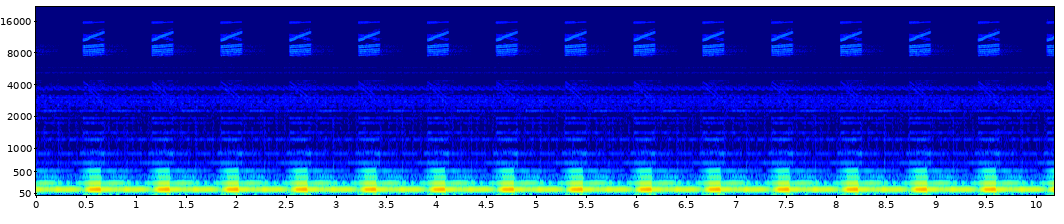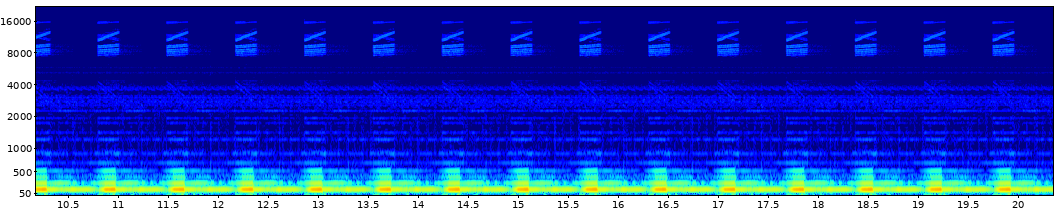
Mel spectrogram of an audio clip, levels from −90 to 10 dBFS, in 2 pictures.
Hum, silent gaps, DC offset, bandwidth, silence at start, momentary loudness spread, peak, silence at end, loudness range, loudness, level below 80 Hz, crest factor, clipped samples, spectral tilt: none; none; under 0.1%; 12.5 kHz; 0 s; 7 LU; -16 dBFS; 0 s; 1 LU; -29 LUFS; -58 dBFS; 12 dB; under 0.1%; -9.5 dB/octave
